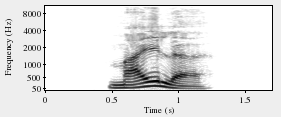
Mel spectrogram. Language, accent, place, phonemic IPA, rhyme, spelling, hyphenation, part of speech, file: German, Germany, Berlin, /ˈmaɪ̯lə/, -aɪ̯lə, Meile, Mei‧le, noun, De-Meile.ogg
- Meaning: mile (unit of distance): 1. ellipsis of Seemeile: nautical mile (≈ 1.9 km) 2. international mile (≈ 1.6 km) 3. any of various units used before metrification, especially: the Roman mile (≈ 1.5 km)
